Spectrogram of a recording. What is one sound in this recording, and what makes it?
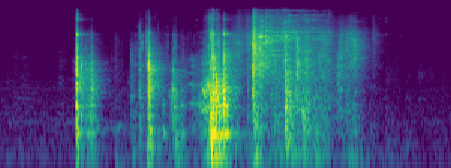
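Glass smashes and shatters on a hard counter.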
